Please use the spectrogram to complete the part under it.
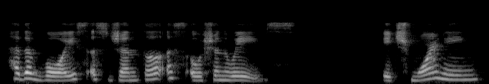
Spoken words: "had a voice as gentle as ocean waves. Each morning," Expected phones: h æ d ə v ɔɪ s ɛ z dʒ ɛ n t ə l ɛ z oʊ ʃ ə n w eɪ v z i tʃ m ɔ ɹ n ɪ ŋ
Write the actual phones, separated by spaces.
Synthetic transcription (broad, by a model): h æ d ə v ɔɪ s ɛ s dʒ ɛ n t ə l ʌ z oʊ ʃ ə n w eɪ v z i tʃ m ɔ ɹ n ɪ ŋ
